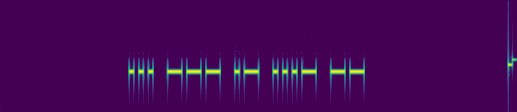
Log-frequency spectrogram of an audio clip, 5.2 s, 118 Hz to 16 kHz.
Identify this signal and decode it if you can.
Morse code, heard as a keyed tone, about 25 wpm, 700 Hz. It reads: SOAVM
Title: Code Groups - 5 Letters - 25wpm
